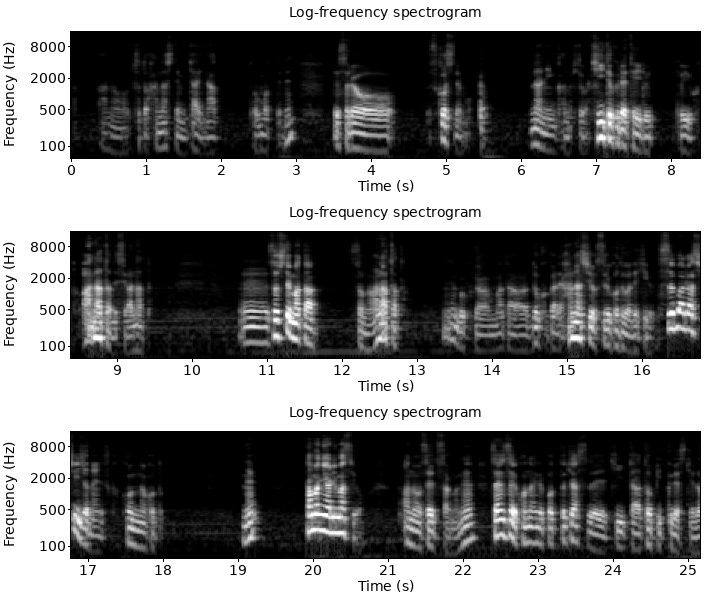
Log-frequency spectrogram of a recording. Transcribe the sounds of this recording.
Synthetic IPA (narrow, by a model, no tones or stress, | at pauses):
ano̞̰t͡ɕo̞t̪ːohanaɕi̥t̪e̞mʲit̪aina̰t̪ː | o̞ːmo̞t̪ːe̞ne̞d̪̥e̞so̞ɾe̞o̞ | sɨ̥ko̞ɕid̪e̞mo̞̰ | nãɲ̟ːĩŋkanːo̞çi̥t̪o̞ɡakʲiːt̪e̞kɯ̟ɾe̞t̪e̞iɾɯ̟ | t̪o̞jɯ̟ːko̥t̪o̞̥a̰nat̪ad̪e̞sɨjo̞anat̪ḁ | eso̞ɕi̥t̪emat̪a | so̞no̞anat̪at̪o̥ | nḛbo̞kɯ̟ɡamat̪ad̪o̞ko̞kad̪e̞hanaɕio̞sɨɾɯ̟ko̞t̪o̞ɡad̪e̞kʲiɾɯ̟sɨbaɾaɕiːʑanaid̪e̞sɨ̥kḁkõnːako̞t̪o̞̥ | ne̞ | t̪amaɲ̟iaɾʲimasɨjo̞̰ | a̰no̞se̞ːt̪o̞̥sã̰ŋɡa̰ne̞ | sẽ̞se̞ːko̞naid̪apo̞d̪ːo̞kʲasɨ̥t̪od̪e̞kʲʰiːt̪at̪o̞pʲikːɯ̟d̪e̞sɨ̥ke̞d̪o̞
